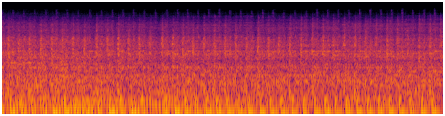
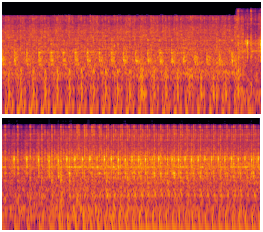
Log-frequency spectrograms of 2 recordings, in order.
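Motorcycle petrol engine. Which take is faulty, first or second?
second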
